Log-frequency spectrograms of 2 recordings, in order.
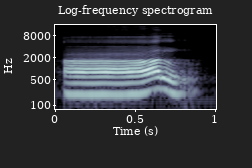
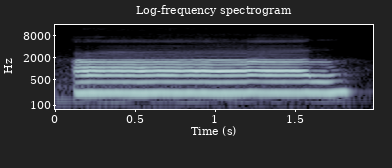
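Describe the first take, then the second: First: The long vowel is pushed out with a sharp jolt. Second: The long vowel is held level without a jolt. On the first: The speaker calls it wrong. "jangan dihentak ... salah itu" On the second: The speaker calls it right. "Jadi bacanya datar"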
